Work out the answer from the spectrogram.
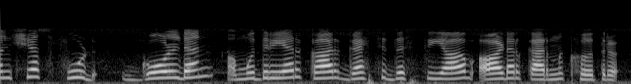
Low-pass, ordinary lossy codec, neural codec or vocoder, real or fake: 5.4 kHz; none; none; real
